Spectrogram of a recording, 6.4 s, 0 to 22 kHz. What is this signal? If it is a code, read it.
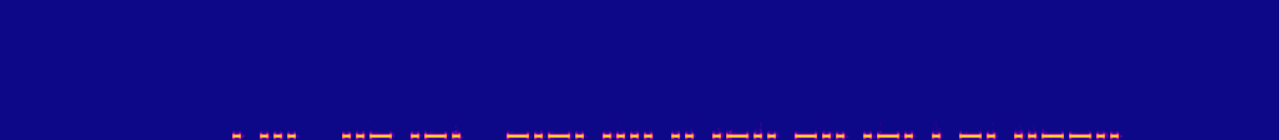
Morse code, heard as a keyed tone, about 36 wpm, 700 Hz. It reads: ES UR CHILDREN?
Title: Sentences from Top 300 Words and Abbreviations 35wpm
